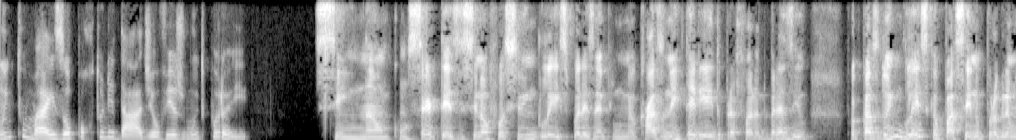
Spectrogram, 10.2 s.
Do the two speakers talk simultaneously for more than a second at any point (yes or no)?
no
